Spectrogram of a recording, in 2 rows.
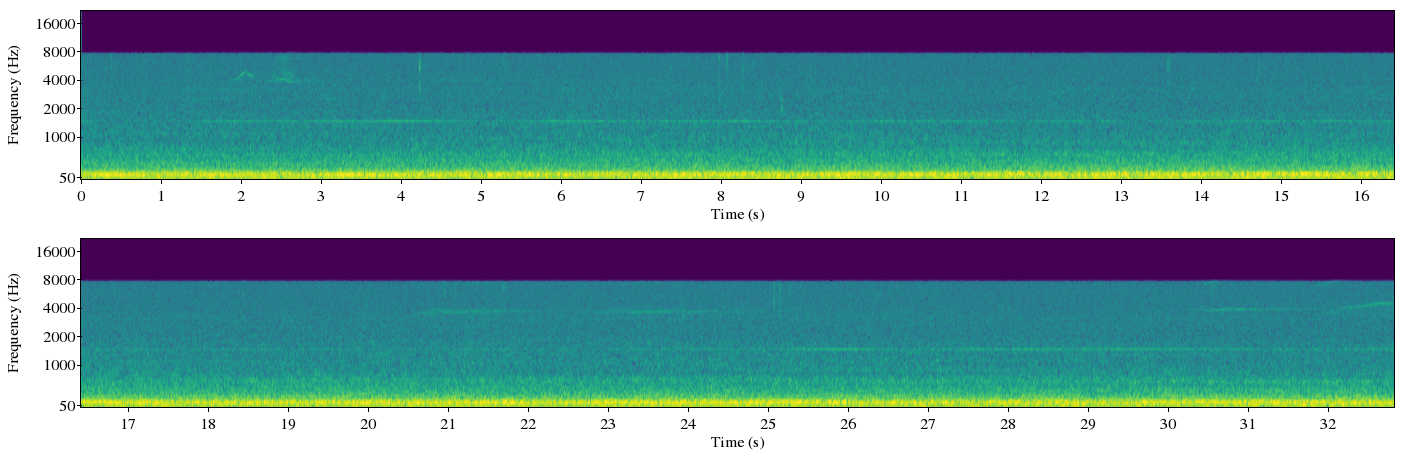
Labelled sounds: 30.3	31.2	killer whale, 3.7 to 7.9 kHz

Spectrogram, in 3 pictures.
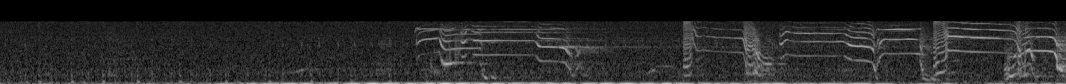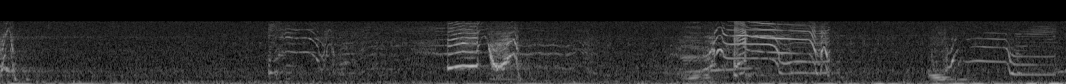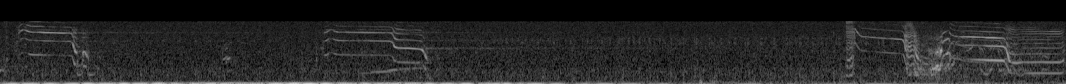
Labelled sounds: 4.1	6.0	killer whale, northern resident, G clan, 0.80 to 7.6 kHz
6.9	10.8	killer whale, northern resident, G clan, 0.80 to 8.0 kHz
13.4	14.0	killer whale, northern resident, G clan, 1.1 to 5.4 kHz
14.9	16.4	killer whale, northern resident, G clan, 0.80 to 7.8 kHz
17.5	18.9	killer whale, northern resident, G clan, 0.80 to 8.0 kHz
20.2	22.2	killer whale, northern resident, G clan, 0.80 to 7.7 kHz
24.5	25.7	killer whale, northern resident, G clan, 0.80 to 6.1 kHz
29.8	31.9	killer whale, northern resident, G clan, 0.80 to 7.5 kHz

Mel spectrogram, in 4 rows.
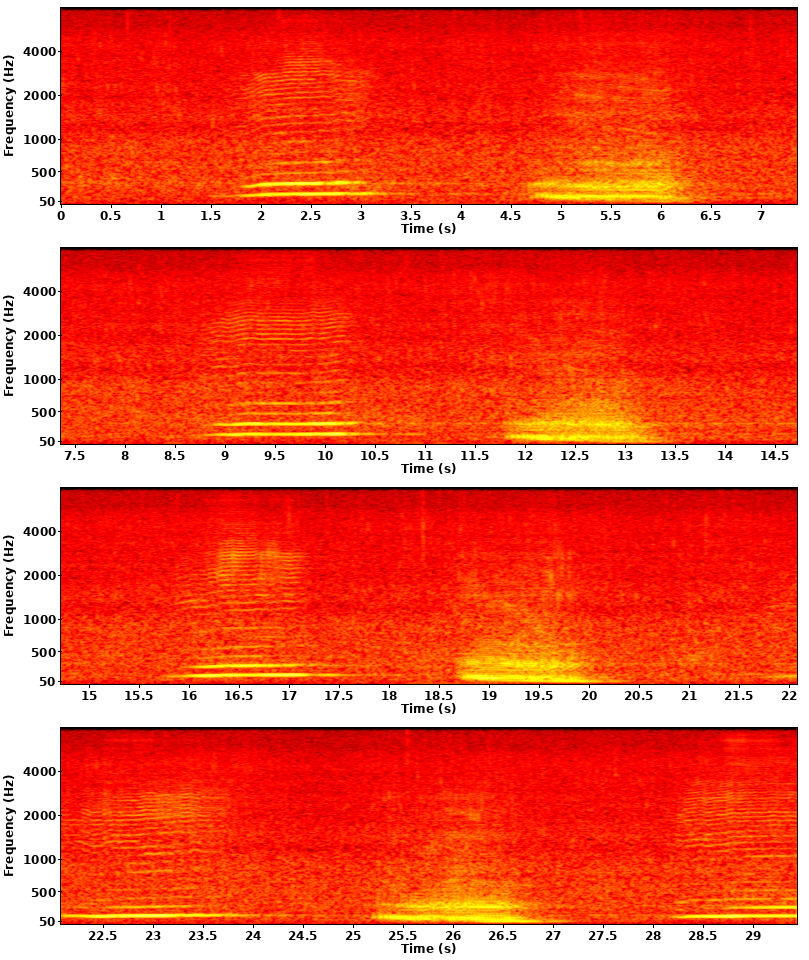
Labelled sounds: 1.9	2.7	humpback whale, 1.9 to 6.6 kHz
5.8	6.1	humpback whale, 2.0 to 2.2 kHz
8.9	10.3	humpback whale, 1.8 to 3.0 kHz
15.9	17.2	humpback whale, 1.1 to 3.0 kHz
19.1	19.4	humpback whale, 1.1 to 1.3 kHz
22.4	23.2	humpback whale, 1.2 to 6.7 kHz
28.3	29.4	humpback whale, 1.9 to 6.7 kHz

